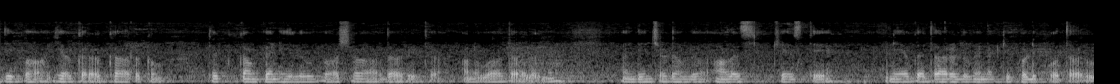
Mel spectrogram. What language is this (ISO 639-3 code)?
tel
